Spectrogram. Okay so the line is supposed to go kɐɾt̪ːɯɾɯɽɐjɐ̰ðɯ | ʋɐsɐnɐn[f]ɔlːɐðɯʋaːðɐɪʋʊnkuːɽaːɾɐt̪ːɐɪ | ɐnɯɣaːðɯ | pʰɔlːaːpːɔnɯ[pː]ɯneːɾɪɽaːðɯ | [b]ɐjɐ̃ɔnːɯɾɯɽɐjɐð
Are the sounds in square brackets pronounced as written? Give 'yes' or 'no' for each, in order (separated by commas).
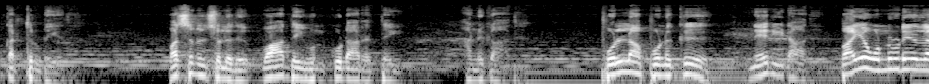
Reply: no, no, yes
